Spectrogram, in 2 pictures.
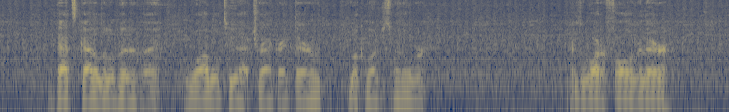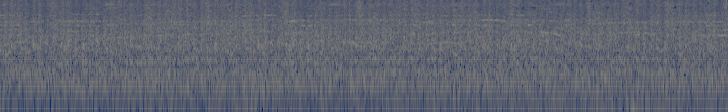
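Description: A steam locomotive rumbles steadily along the tracks.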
